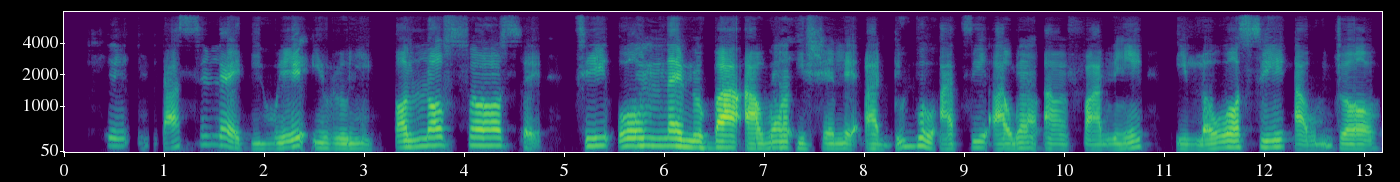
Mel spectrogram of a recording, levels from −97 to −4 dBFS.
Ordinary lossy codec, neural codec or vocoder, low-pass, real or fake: none; codec, 16 kHz in and 24 kHz out, 0.6 kbps, FireRedTTS-2 codec; 7.2 kHz; fake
